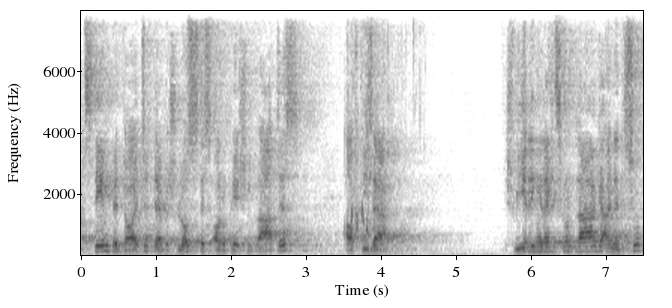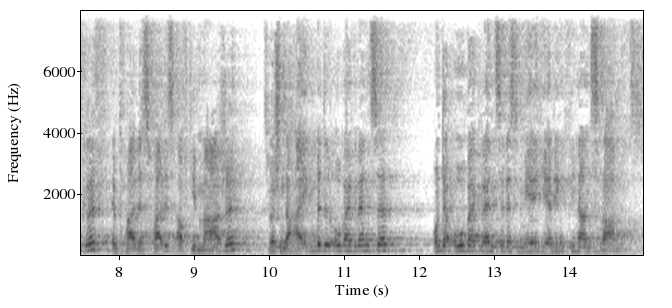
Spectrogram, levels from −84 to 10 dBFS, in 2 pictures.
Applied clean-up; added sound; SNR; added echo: none; Splash, splatter; 13 dB; reverberation time 2.0 s.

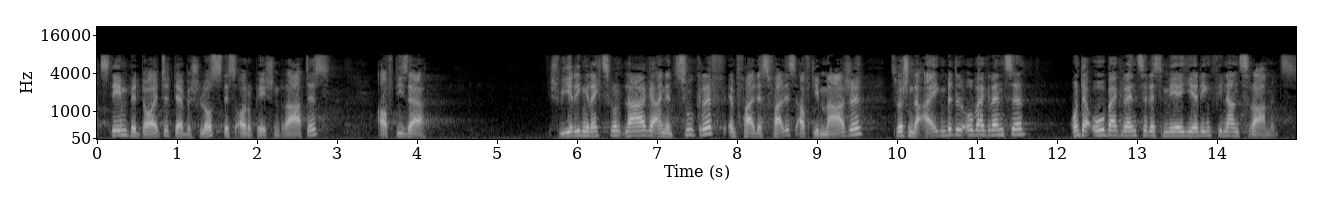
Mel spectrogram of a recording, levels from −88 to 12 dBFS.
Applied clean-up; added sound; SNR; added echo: none; none; none; none.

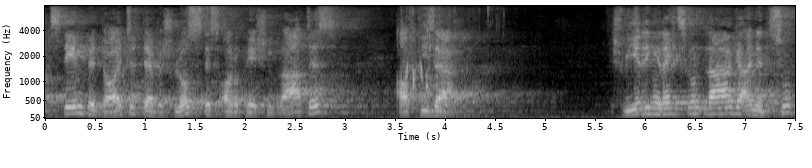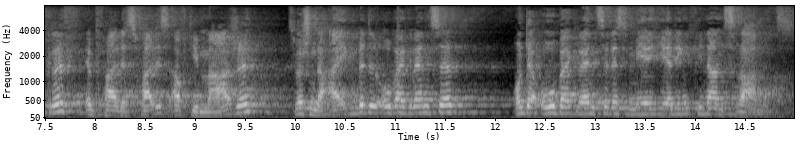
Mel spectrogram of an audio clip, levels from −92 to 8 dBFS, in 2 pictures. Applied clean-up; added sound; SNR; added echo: neural separator model SepFormer DNS4.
